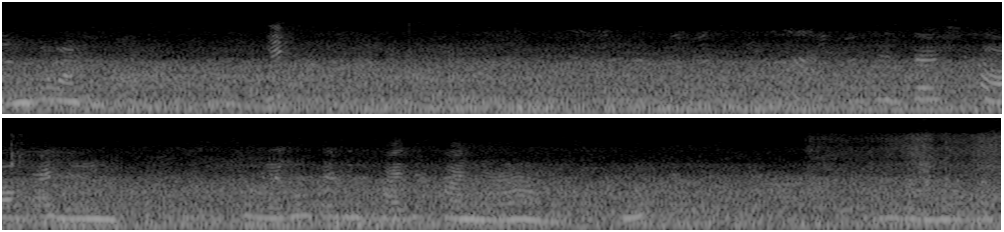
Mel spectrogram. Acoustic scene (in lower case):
residential area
